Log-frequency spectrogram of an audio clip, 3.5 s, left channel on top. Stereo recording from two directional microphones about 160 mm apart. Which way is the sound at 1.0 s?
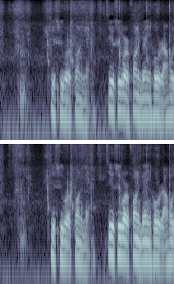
30° right (ahead or behind).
